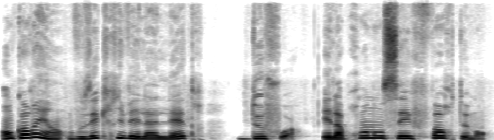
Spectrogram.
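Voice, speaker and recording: Slow-talking woman teaching the Korean alphabet. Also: on the high side, mellow. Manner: slow, hesitant, with many pauses and fillers; repeats each sound slowly for the learner. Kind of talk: casual lesson on the Korean alphabet.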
